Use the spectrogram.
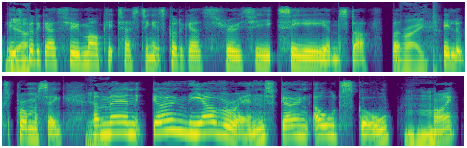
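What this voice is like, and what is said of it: English accent. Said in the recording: “It's my English accent.”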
